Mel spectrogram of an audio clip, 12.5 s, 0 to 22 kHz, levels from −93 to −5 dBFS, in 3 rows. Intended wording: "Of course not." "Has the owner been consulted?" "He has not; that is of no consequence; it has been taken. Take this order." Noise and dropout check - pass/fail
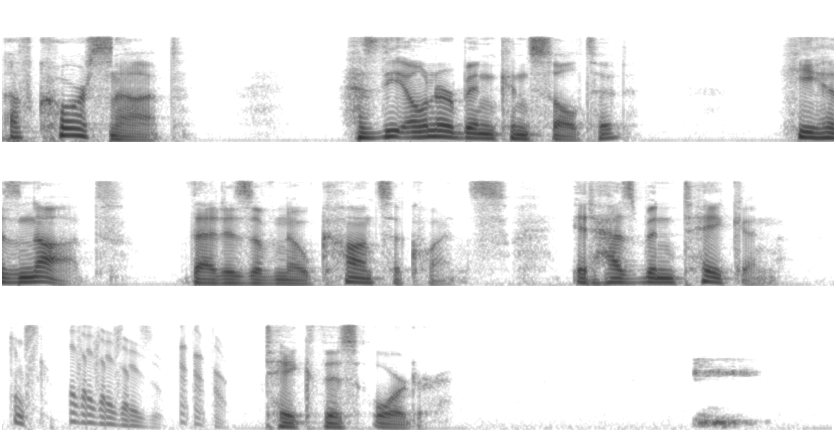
fail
